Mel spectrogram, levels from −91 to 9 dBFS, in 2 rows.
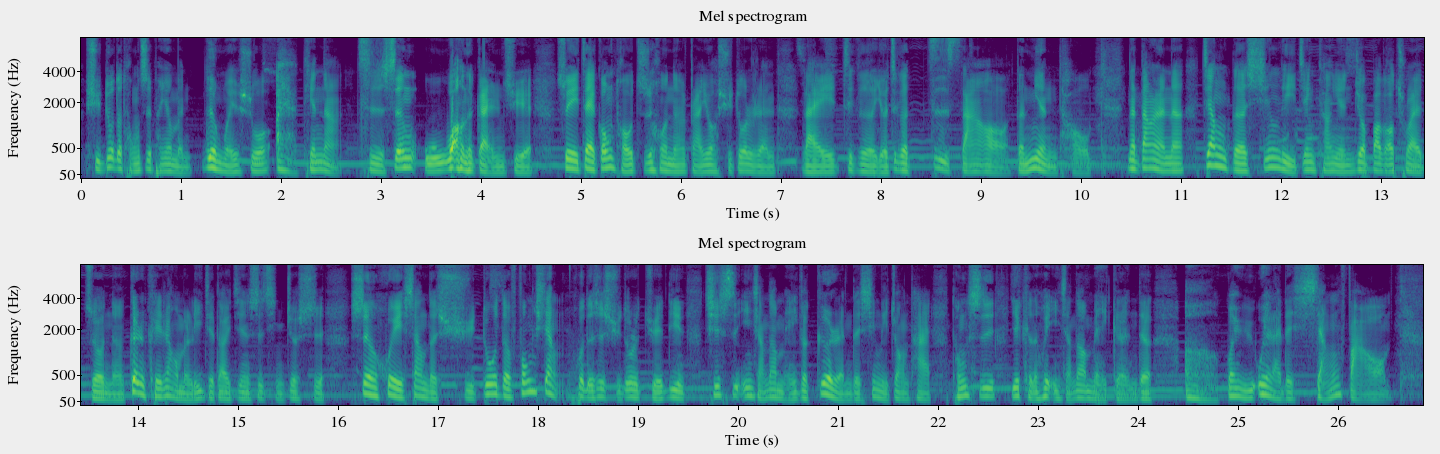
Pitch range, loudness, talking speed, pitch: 95-130 Hz, -22 LUFS, 310 characters per minute, 105 Hz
